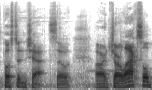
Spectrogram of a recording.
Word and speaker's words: Jarlaxle: Pronunciation guide. All right. Bum bum bum bum bum bum. Jarlaxle Bainra. Jarlaxle Bainray.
